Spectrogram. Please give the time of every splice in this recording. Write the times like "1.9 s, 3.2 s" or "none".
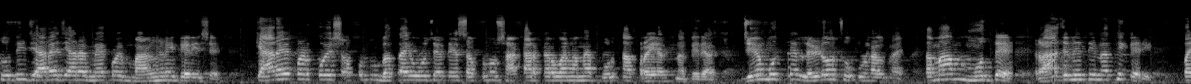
none

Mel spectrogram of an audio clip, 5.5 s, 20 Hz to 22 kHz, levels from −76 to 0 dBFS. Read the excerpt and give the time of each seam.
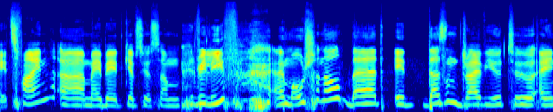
1.9 s

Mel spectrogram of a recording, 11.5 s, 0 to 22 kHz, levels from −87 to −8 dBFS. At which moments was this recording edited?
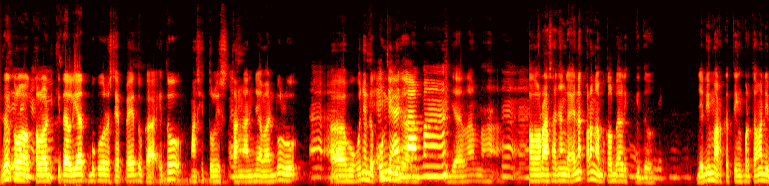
7.8 s

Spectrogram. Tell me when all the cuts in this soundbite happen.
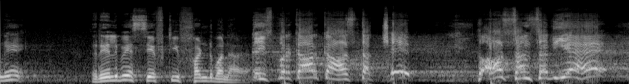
2.5 s

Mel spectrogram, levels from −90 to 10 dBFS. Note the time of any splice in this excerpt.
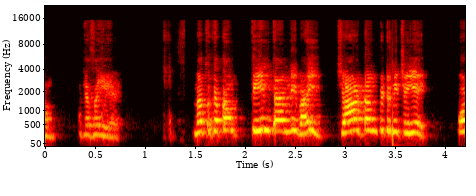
1.2 s

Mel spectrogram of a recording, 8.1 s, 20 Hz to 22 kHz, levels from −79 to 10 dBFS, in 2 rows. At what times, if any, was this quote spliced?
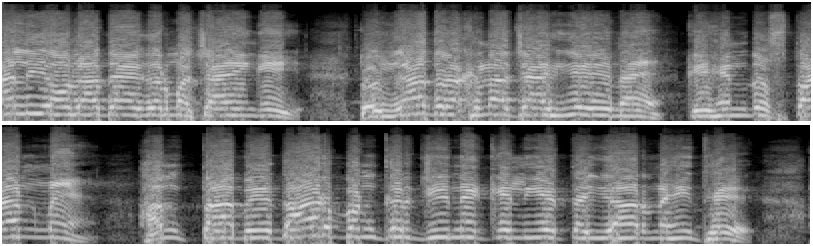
3.3 s

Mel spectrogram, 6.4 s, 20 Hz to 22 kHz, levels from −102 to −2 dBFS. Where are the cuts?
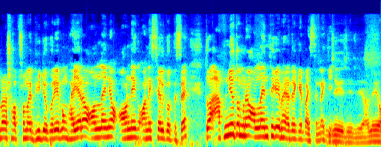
none

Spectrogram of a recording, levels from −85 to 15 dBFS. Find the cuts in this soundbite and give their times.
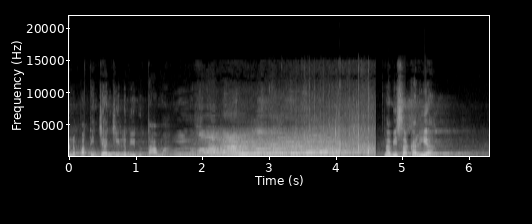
4.6 s

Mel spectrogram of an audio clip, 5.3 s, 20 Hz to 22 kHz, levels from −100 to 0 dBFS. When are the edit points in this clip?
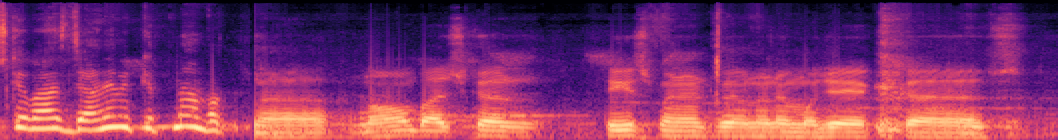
1.3 s

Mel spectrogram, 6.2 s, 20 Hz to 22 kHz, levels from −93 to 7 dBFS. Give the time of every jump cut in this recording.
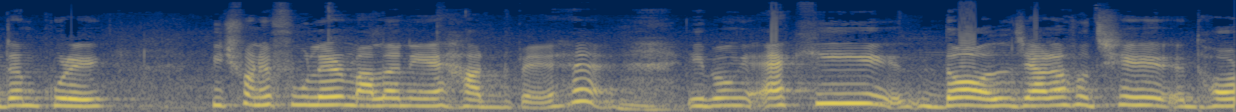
none

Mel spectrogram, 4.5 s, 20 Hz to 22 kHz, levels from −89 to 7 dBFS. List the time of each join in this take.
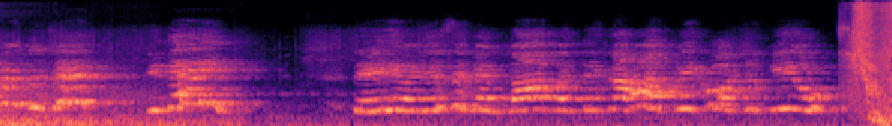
none

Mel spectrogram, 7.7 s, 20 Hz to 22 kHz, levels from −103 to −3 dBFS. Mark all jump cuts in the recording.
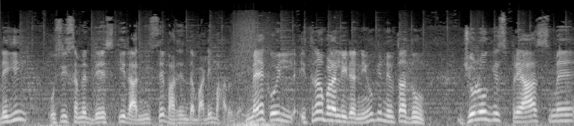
3.3 s

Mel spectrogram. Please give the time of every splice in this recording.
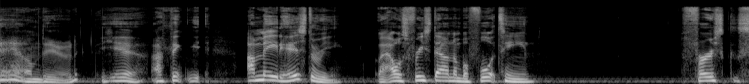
1.0 s

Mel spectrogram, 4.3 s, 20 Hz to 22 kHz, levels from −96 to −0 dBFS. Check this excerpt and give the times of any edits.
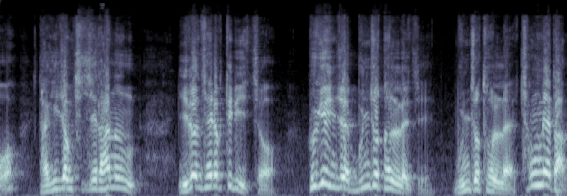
none

